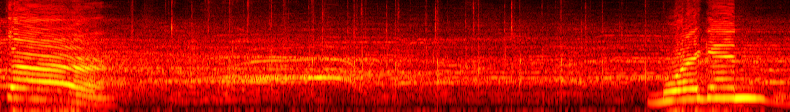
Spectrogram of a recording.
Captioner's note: audience cheering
